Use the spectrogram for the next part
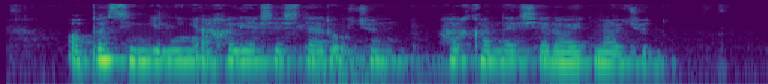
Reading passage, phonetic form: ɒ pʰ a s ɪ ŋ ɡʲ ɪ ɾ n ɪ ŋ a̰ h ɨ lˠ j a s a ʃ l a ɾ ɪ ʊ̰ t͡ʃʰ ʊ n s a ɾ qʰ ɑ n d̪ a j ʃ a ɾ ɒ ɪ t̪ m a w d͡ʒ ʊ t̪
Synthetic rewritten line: ɒ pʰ a s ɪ ŋ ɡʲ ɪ l n ɪ ŋ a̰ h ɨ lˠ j a ʃ a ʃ l a ɾ ɪ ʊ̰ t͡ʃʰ ʊ n h a ɾ qʰ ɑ n d̪ a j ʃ a ɾ ɒ ɪ t̪ m a w d͡ʒ ʊ t̪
